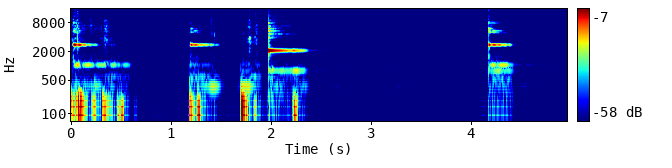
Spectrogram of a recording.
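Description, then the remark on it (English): Two newly received coins, one of them a Chinese coin, clinking as they are handled and held up, a few quick bright metallic chinks in short clusters with gaps between, then one last ringing clink after a pause. No one speaks. “These are my two newest coins that I just received for myself, mostly for Ada. I'm going to hold them up quickly”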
